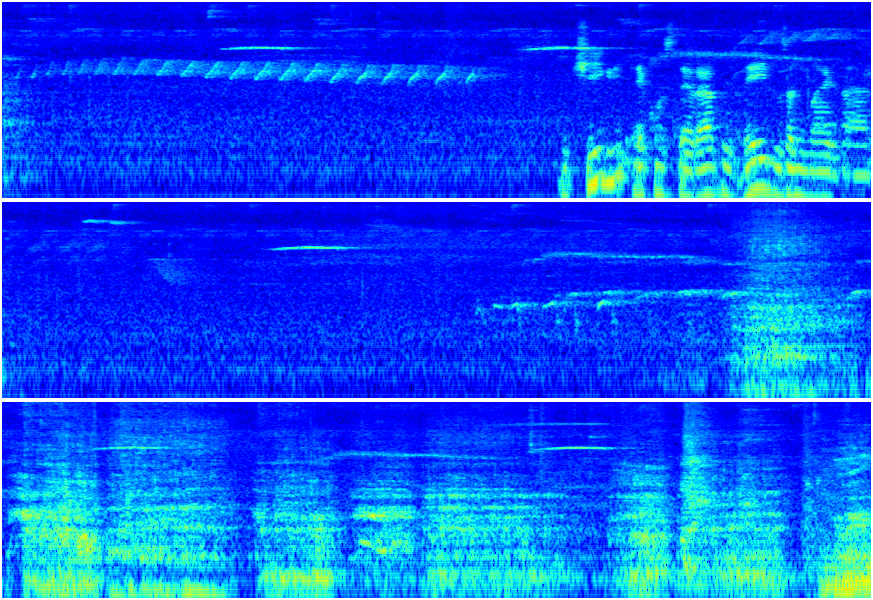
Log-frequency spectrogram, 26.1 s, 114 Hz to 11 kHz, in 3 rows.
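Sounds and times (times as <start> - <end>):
tiger growling and roaring: 0.0 - 0.3, 15.8 - 26.0
faint bird chirps: 13.4 - 26.0.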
